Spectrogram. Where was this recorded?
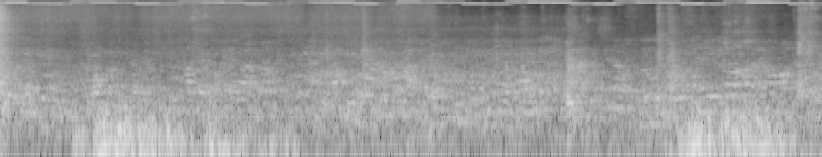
in a cafe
